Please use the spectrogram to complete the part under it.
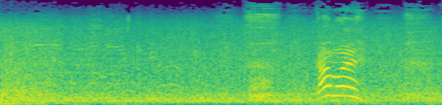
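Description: An elderly man cries out loudly.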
